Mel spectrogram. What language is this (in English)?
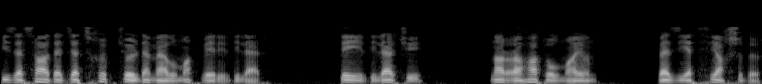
Azerbaijani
